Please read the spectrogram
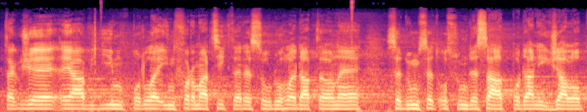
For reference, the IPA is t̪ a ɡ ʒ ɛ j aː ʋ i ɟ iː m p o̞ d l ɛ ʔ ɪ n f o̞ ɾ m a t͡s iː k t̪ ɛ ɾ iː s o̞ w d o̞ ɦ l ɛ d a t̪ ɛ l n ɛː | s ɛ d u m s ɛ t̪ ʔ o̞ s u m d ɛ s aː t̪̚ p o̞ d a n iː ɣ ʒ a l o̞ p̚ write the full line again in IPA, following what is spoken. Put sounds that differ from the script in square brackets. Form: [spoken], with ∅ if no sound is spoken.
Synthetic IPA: t̪ a ɡ ʒ ɛ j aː [v] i ɟ iː m p o̞ d l ɛ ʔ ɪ n f o̞ ɾ m a t͡s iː k t̪ ɛ ɾ [ɛː] s o̞ w d o̞ ɦ l ɛ d a t̪ ɛ l n ɛː | s ɛ d u m s ɛ t̪ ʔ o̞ s u m d ɛ s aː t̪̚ p o̞ d a n iː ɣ ʒ a l o̞ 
